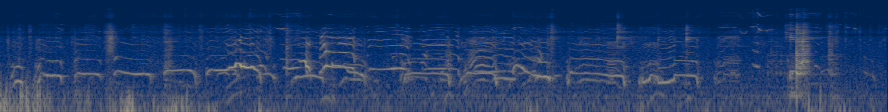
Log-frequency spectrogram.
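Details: Several six-week-old puppies whimpering and whining, a dense chorus of overlapping high, wavering cries with short falling and rising slurs, nearly continuous for the whole stretch, with faint human voices in the background.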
